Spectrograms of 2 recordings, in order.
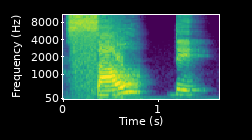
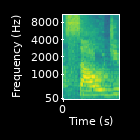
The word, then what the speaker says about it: saúde: Mas aí como é que seria a pronúncia? Salde. Eu tô com a saúde meio problemática, certo?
